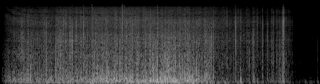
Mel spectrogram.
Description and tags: Fire Fuse Ignite Flame
burn, Fuse, flame, Ignite, Fire, Sizzle, burning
